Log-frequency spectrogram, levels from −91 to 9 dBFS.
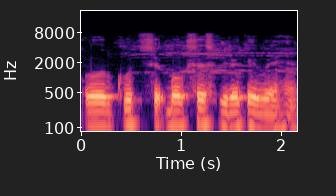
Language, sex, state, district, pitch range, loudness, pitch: Hindi, female, Rajasthan, Bikaner, 100-115 Hz, -12 LUFS, 105 Hz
